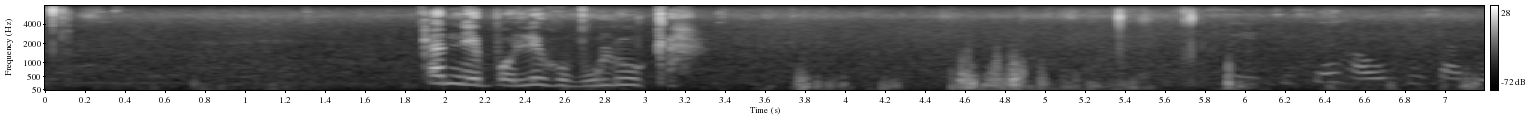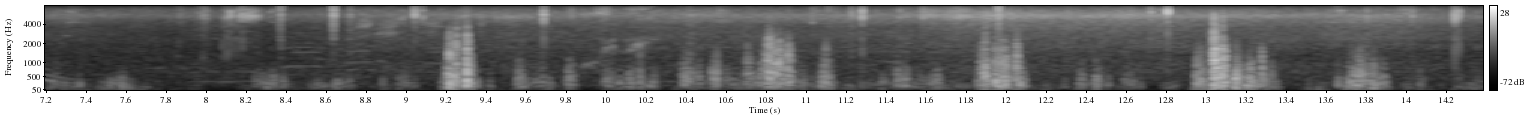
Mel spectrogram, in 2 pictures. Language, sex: Southern Sotho, female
